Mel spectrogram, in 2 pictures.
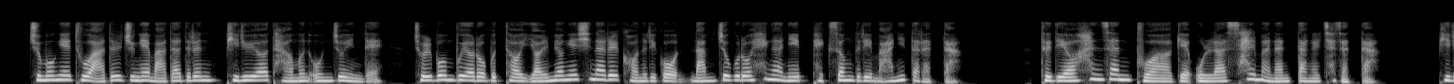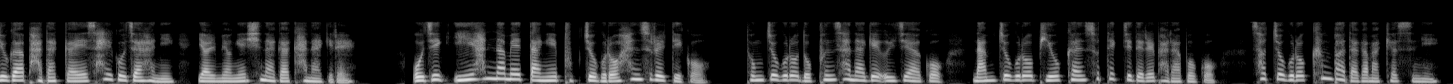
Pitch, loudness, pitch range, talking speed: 175 Hz, -17 LUFS, 145-200 Hz, 320 characters per minute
